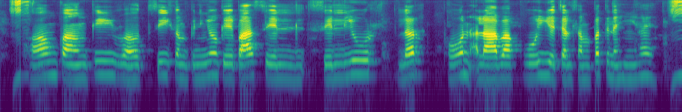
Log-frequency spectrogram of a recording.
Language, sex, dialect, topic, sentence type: Hindi, female, Awadhi Bundeli, banking, statement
